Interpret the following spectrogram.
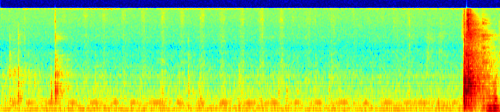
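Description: Faint scattered clicks and ticks of small metal bolts being fitted by hand into a motorcycle's plastic fairing panels, over a faint steady hum. Near the end a short, loud rush of noise.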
